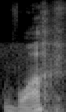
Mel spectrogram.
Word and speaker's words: Voix: It's spelled V-O-I-X. How do you pronounce that? – Voix. – Voix. Yes, Saint Voix.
